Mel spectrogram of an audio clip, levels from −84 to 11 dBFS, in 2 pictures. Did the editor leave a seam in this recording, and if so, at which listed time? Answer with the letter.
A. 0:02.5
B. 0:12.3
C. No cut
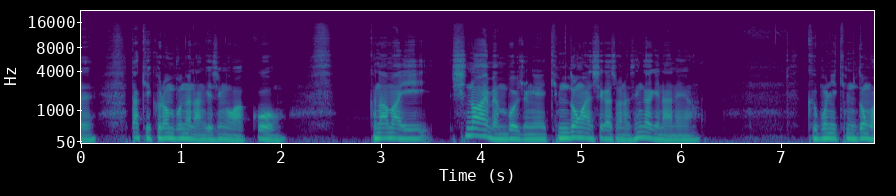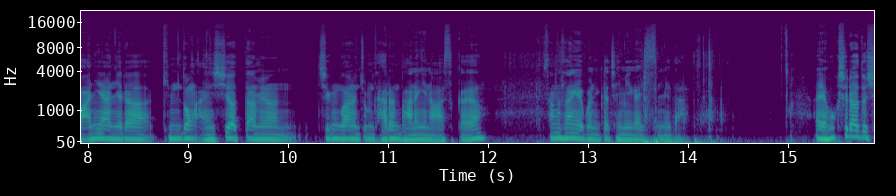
C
